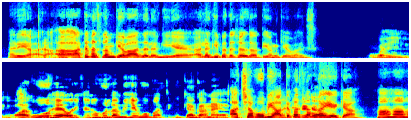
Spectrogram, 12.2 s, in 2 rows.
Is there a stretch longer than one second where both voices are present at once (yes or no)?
yes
